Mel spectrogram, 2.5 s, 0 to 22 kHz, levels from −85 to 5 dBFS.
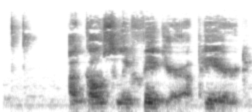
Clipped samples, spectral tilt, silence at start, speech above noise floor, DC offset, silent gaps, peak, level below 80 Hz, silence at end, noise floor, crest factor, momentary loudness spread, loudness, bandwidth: under 0.1%; -2 dB/octave; 0.1 s; 21 dB; under 0.1%; none; -2 dBFS; -64 dBFS; 0.05 s; -42 dBFS; 20 dB; 17 LU; -21 LUFS; 15.5 kHz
